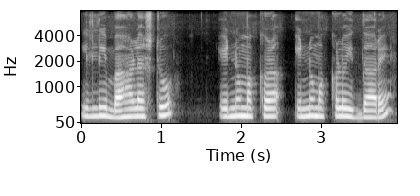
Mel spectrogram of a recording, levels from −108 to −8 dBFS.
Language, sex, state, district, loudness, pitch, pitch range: Kannada, female, Karnataka, Bangalore, -17 LUFS, 210 Hz, 200-220 Hz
